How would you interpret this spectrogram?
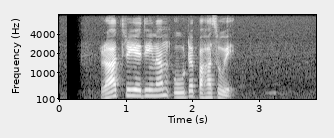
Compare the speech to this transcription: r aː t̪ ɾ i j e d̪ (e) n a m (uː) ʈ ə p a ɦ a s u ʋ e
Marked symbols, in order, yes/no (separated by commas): no, yes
